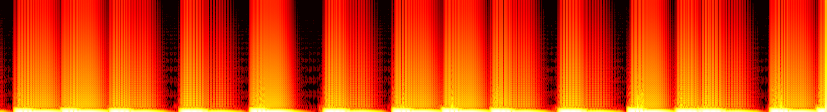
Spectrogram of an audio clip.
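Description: Electronic rave track stripped down to its synth bass groove: a rhythmic run of short, deep bass notes shifting in pitch, about four a second, with no drums. Faint ticks creep in near the end.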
